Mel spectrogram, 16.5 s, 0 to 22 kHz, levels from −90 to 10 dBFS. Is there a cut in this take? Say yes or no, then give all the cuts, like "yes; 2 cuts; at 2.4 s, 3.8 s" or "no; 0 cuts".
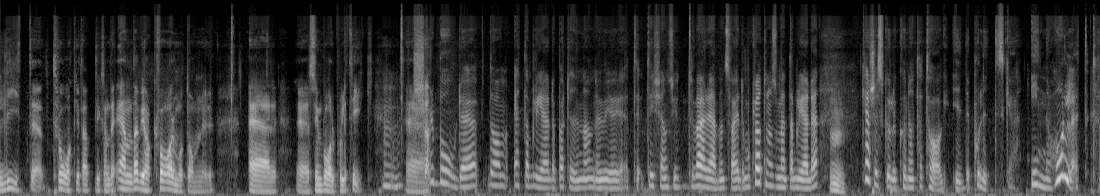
yes; 1 cut; at 6.5 s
